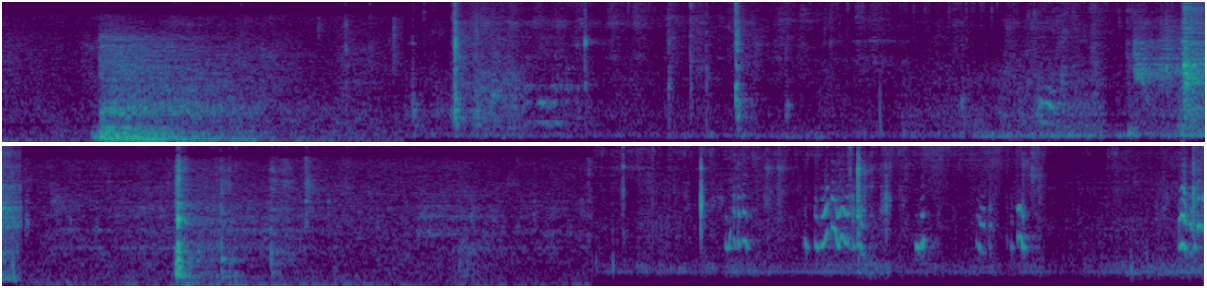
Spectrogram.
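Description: Clinks, clicks and knocks of metal and plastic engine parts being handled on a stripped-down diesel truck engine, with a louder thud about half a second in. A run of short squeaks comes near the end.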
